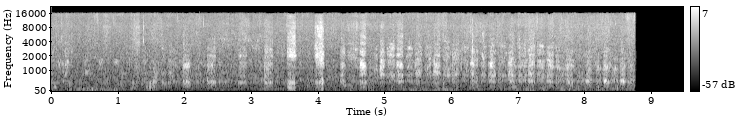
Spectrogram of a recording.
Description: The wind is blowing, a dog is panting, and birds are chirping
